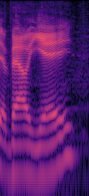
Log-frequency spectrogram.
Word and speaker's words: Valier: It is indeed Valier, if it's supposed to be pronounced like French.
